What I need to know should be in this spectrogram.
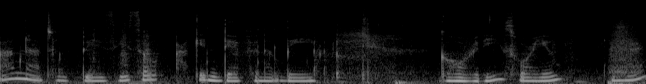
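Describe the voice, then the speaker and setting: Soft-spoken and somewhat breathy, a woman talks at a fairly slow pace in a gentle, dark, mellow tone. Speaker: ASMR content creator doing a librarian roleplay. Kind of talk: ASMR roleplay, helpful library desk service. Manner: soft-spoken, gentle.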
